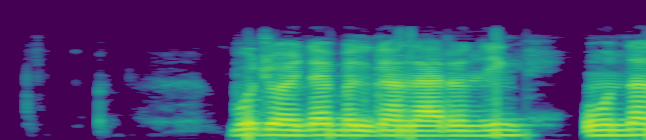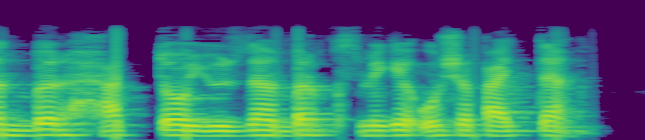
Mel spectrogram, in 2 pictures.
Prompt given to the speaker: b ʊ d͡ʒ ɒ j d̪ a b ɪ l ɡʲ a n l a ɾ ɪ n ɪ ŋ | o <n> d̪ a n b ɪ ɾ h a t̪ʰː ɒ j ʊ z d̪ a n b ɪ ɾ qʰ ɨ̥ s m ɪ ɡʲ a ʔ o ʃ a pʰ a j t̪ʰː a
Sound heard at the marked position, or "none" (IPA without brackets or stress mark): n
